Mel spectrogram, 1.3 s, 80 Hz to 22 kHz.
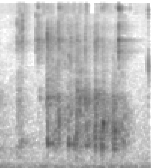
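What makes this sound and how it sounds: A newly bought PBO bottle of blue drawing gum (masking fluid) is shaken by hand before being tested. Liquid sloshes inside with short, wet, dripping splashes in quick succession, bright with a mid-range tone around 1.1 kHz.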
